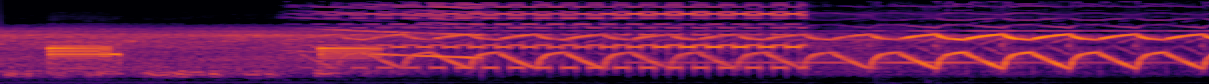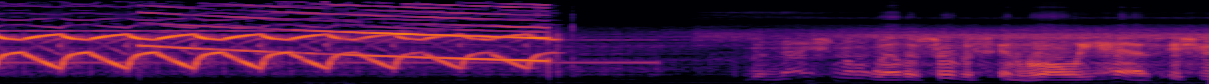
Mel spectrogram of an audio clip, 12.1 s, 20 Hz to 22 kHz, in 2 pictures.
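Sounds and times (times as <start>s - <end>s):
steady alert tone: 1.4s - 8.8s
electronic siren warbling: 1.4s - 8.9s.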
